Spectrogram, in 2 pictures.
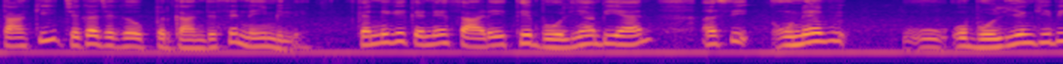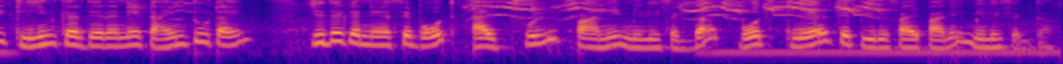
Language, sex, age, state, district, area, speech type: Dogri, male, 18-30, Jammu and Kashmir, Udhampur, urban, spontaneous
